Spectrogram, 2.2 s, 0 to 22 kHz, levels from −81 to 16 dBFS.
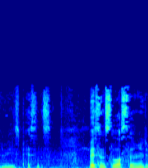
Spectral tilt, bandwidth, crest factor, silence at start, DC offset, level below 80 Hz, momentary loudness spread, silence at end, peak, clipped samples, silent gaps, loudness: -4 dB/octave; 11.5 kHz; 22 dB; 0 s; under 0.1%; -58 dBFS; 18 LU; 0 s; -12 dBFS; under 0.1%; none; -33 LUFS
